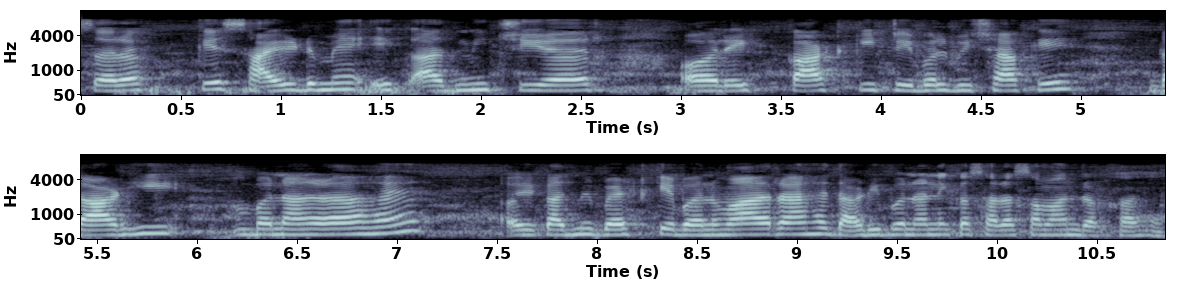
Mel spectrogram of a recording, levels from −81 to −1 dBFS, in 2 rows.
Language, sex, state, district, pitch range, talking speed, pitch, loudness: Hindi, female, Bihar, Lakhisarai, 200-235 Hz, 180 wpm, 215 Hz, -18 LUFS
